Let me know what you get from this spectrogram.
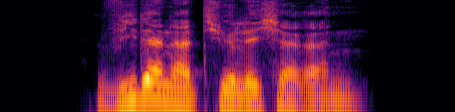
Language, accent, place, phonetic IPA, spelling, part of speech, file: German, Germany, Berlin, [ˈviːdɐnaˌtyːɐ̯lɪçəʁən], widernatürlicheren, adjective, De-widernatürlicheren.ogg
- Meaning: inflection of widernatürlich: 1. strong genitive masculine/neuter singular comparative degree 2. weak/mixed genitive/dative all-gender singular comparative degree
